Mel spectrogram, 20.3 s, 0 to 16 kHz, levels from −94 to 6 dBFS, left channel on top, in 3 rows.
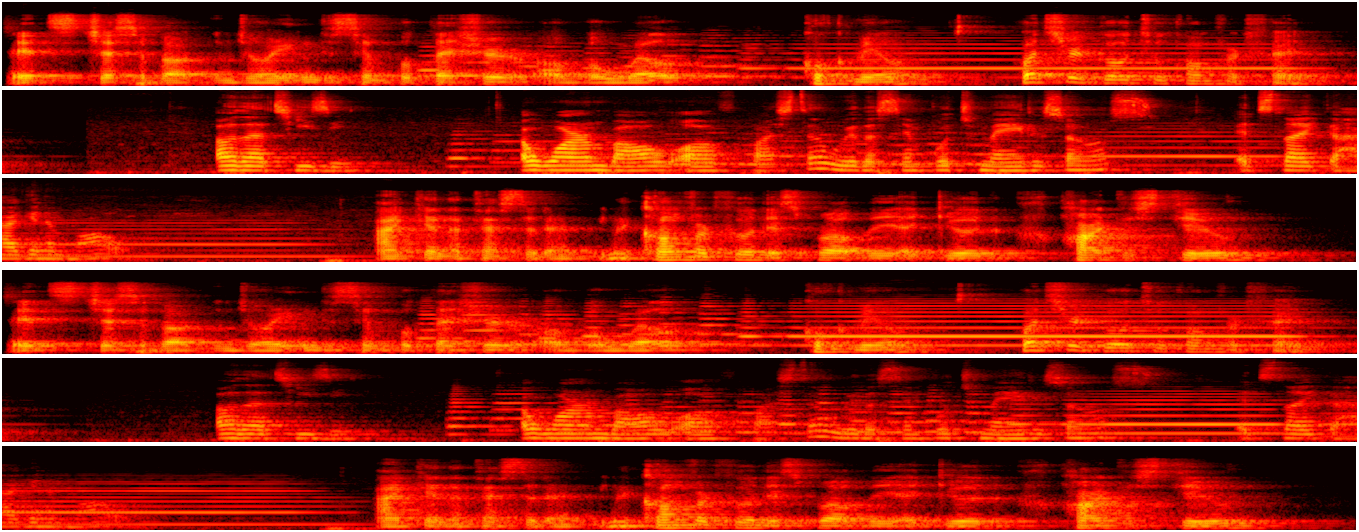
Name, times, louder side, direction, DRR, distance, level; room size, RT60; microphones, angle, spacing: voice 1, 0.0-3.4 4.0-4.6 5.1-6.5 15.4-19.8, left 2 dB, 35° left, 8 dB, 0.8 m, -34 dB
Brass instrument, 2.1-6.6 9.0-15.3, right 5 dB, 80° right, 1.4 m, -42 dB
voice 2, 7.8-8.6 9.4-12.5 12.9-14.2 15.2-15.3, left 6 dB, 55° left, 17 dB, 0.4 m, -34 dB
8.1 x 6.6 x 6.1 m, 1.1 s
head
